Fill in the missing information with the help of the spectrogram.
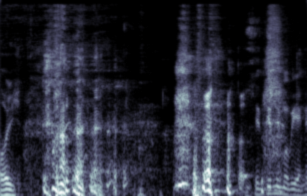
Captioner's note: laughs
